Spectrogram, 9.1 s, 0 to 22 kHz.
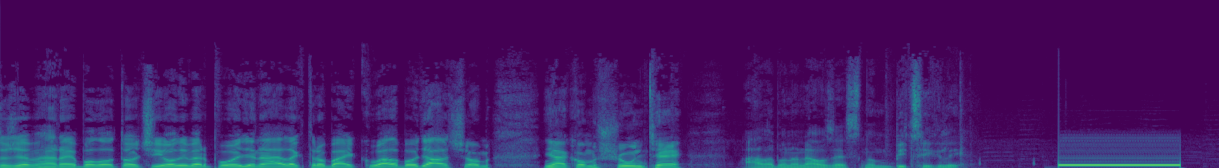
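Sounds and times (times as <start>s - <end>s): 
speech: 0.0s - 7.3s
electronic telephone busy tone after hang-up: 8.0s - 8.9s.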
